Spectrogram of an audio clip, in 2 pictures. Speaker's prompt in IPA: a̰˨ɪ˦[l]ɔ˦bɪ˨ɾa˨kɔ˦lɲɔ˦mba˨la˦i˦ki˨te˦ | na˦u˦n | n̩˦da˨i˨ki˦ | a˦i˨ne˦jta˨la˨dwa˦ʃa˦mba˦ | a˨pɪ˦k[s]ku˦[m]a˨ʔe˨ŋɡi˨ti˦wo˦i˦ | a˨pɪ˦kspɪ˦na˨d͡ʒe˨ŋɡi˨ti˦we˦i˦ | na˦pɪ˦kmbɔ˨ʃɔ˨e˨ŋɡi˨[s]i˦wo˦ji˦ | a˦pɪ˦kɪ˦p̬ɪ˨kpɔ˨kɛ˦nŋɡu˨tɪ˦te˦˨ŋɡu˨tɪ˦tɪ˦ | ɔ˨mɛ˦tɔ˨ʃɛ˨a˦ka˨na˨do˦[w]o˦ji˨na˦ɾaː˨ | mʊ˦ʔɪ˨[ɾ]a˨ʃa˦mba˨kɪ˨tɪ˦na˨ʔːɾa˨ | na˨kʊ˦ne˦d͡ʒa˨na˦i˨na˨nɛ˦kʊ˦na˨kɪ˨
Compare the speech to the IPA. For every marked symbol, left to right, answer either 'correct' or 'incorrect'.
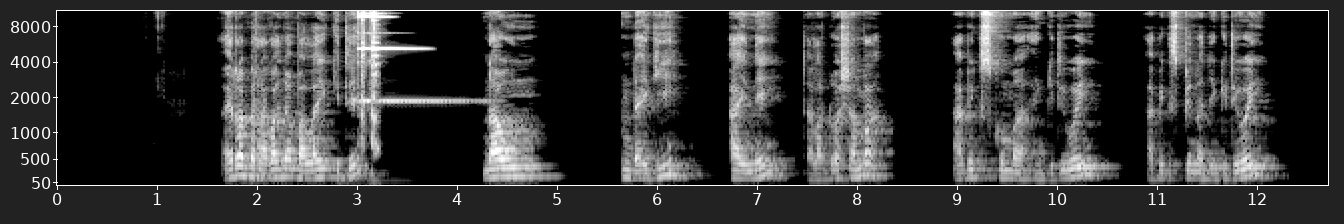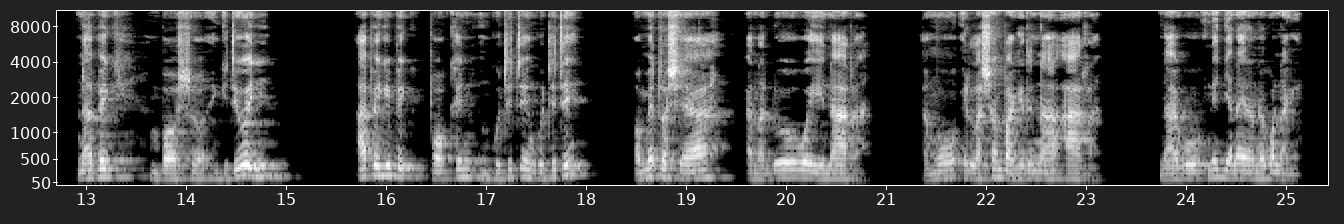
incorrect, correct, correct, incorrect, correct, incorrect

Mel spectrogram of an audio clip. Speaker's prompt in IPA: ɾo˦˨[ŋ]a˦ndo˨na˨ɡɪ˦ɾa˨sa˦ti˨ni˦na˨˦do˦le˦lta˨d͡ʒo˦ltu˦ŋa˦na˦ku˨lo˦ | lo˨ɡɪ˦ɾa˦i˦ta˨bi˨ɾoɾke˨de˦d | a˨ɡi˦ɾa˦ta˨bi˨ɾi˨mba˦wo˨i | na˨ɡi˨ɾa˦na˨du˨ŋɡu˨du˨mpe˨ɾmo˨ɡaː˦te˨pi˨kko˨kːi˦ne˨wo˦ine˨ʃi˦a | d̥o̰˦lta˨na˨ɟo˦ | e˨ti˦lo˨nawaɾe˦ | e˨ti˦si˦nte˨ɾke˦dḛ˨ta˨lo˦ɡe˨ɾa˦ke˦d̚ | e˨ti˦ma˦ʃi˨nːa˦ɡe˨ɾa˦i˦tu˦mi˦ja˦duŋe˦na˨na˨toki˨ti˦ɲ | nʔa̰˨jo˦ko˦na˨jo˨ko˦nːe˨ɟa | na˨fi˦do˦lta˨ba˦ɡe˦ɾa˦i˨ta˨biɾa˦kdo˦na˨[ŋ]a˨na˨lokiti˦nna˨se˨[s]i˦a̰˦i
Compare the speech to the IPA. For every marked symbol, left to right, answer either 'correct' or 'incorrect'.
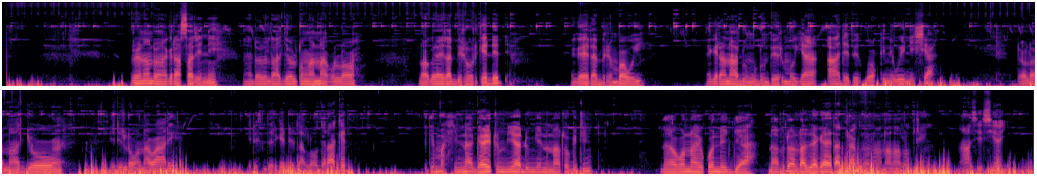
incorrect, incorrect, correct

